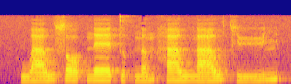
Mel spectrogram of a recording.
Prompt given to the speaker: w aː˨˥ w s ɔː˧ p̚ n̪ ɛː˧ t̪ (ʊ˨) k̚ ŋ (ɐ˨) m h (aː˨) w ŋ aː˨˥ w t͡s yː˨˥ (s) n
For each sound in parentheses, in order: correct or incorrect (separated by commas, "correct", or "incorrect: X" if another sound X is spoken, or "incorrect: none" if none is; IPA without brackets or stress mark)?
correct, incorrect: ɐ˨˥, correct, incorrect: none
